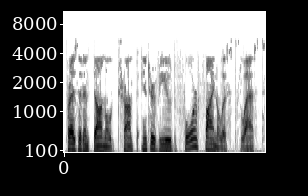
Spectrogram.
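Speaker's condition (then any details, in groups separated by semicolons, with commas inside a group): No condition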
